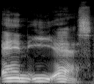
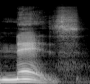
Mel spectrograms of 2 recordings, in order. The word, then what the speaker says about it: NES: it is not the NES it is not the Ness it is in fact the nez Super Nintendo is not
